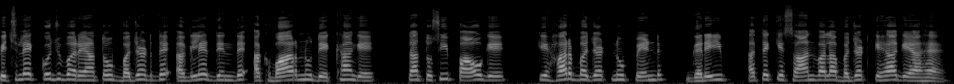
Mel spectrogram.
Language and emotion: Punjabi, neutral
